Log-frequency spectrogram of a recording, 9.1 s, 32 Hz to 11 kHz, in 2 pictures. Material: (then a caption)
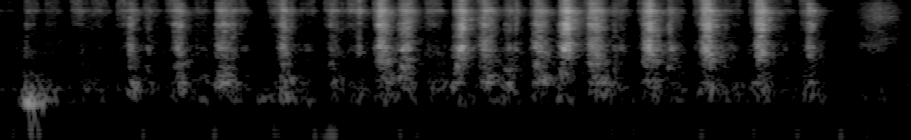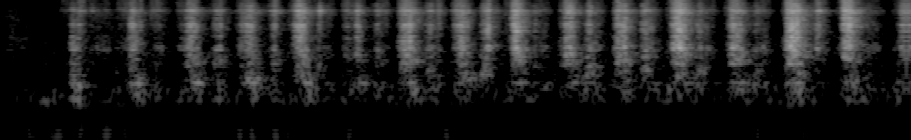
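Coated paper. A pointed wooden stylus scratches a black-coated scratch-art paper page in a bound book with repeated short strokes. About 34 dry, bright, raspy scrapes come in a quick, uneven rhythm, with a brief quieter pause near the middle.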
